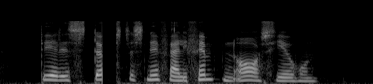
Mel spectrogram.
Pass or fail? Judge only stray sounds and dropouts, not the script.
fail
